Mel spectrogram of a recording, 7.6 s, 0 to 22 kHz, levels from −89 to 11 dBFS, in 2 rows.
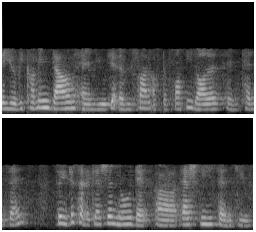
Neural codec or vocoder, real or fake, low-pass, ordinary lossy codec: codec, 16 kHz in and 24 kHz out, 1.1 kbps, FireRedTTS-2 codec; fake; 7.2 kHz; AAC, 16 kbps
